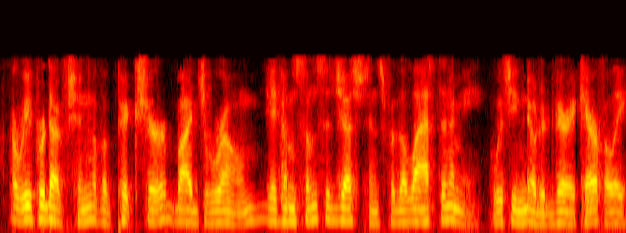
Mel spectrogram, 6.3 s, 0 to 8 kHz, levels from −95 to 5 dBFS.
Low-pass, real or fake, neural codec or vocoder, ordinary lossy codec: 7.2 kHz; fake; codec, 16 kHz in and 24 kHz out, 0.8 kbps, FocalCodec, streaming, 65536 codes; AAC, 16 kbps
